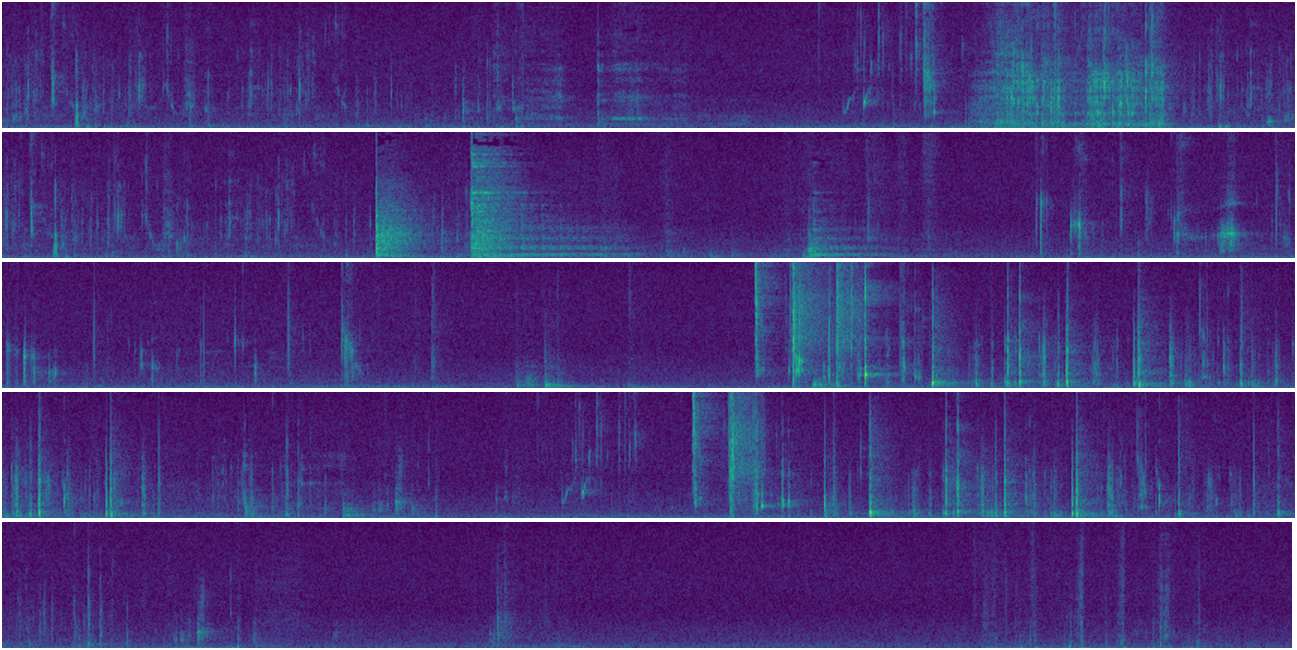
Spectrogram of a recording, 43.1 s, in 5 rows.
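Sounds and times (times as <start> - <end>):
chewing and crunching: 0.0 - 3.5, 5.7 - 11.6, 15.5 - 19.7, 22.2 - 36.1
wet mouth clicks: 0.0 - 3.5, 5.6 - 11.6, 15.5 - 19.8, 22.2 - 36.1.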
